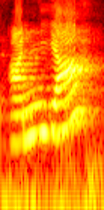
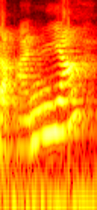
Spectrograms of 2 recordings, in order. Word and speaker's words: Anja: know and it's pronounced Anja if they don't German so it's already a lesson yeah remember it's done yeah that's how it's pronounced in German with a J yeah okay so I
